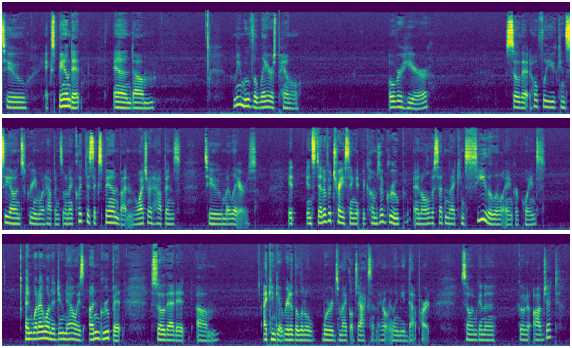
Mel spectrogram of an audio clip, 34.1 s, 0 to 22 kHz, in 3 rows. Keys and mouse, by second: 6.3 click, 15.3 click, 33.0 click.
